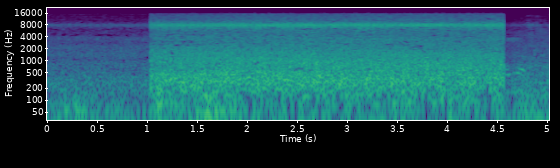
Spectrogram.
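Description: Whitewater roars loudly close by.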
